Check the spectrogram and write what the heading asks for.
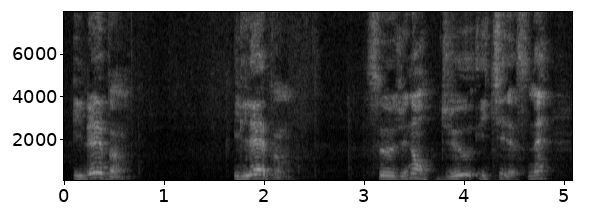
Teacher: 強く読むのがこのレの部分になります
